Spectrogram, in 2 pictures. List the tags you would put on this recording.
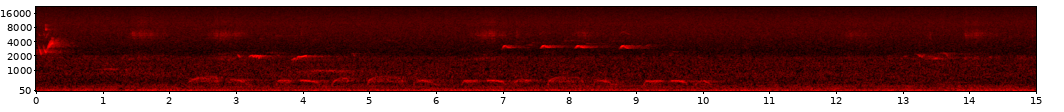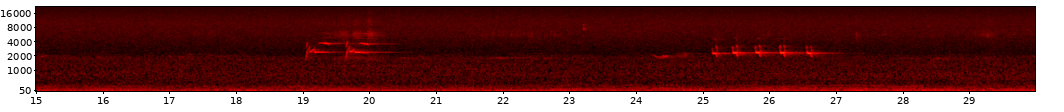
Soundscapes > Nature
data-to-sound
natural-soundscape
sound-installation
alice-holt-forest
phenological-recording
nature
raspberry-pi
field-recording
modified-soundscape
Dendrophone
artistic-intervention
weather-data
soundscape

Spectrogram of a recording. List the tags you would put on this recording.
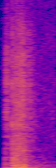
Sound effects > Objects / House appliances
bucket
carry
clang
clatter
cleaning
container
debris
drop
fill
foley
garden
handle
hollow
household
kitchen
knock
lid
liquid
metal
object
pail
plastic
pour
scoop
shake
slam
spill
tip
tool
water

